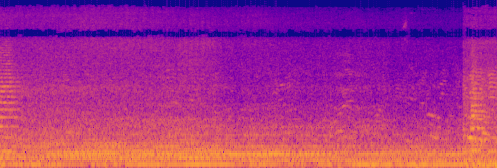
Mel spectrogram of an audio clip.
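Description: A vehicle engine idling with a steady low hum, with people talking faintly in the background.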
